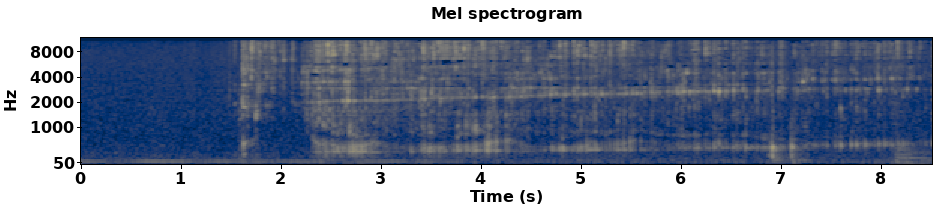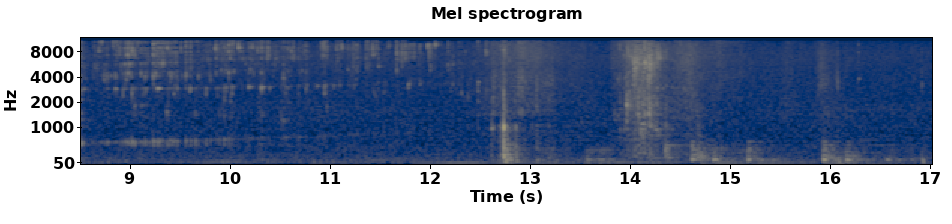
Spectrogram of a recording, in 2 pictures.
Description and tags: fill-metal-bottle
This is the sound of filling a metal bottle with water
Este es el sonido de llenar una botella metálica con agua
Grabado en Apple Watch Series 6
metal-bottle, botella, termo, thermo, botella-metalica, bottle, agua, llenar-botella, water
